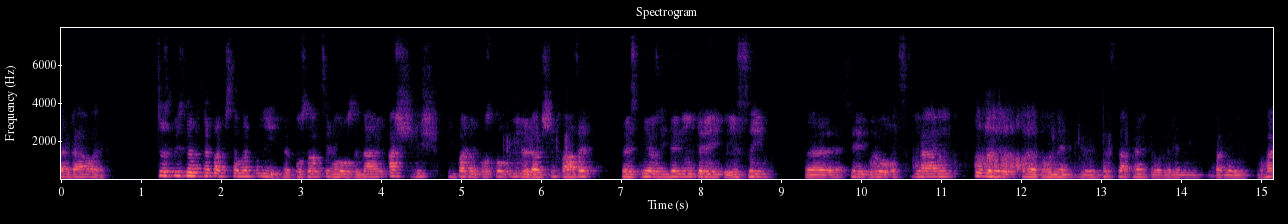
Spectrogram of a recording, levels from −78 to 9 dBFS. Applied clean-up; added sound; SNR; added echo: neural mask model DeepFilterNet 3.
